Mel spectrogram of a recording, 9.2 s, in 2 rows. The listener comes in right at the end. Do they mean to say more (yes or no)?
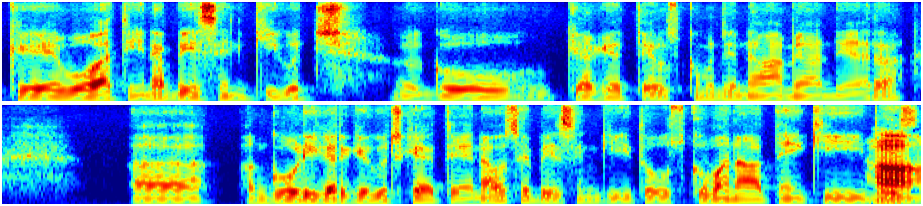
no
